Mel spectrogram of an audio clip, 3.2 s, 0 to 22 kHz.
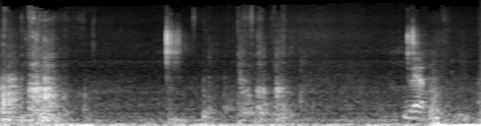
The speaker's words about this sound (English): You're rolling your morality. How do you roll your morality again? I think it's just the straight-up 7, you know, your full morality dice. Yeah, roll roll 7 dice and tell me if you pass.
